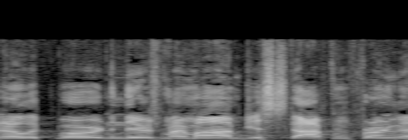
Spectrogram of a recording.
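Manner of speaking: normal talking voice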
